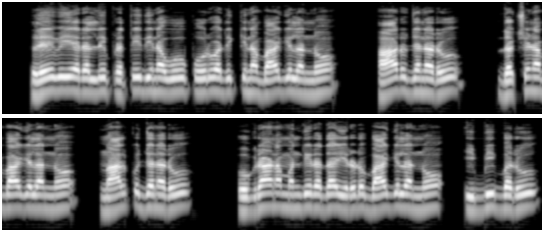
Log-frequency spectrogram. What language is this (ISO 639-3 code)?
kan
